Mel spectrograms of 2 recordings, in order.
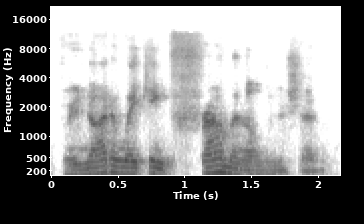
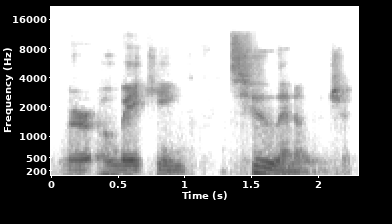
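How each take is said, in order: First: Lingering on from to set up the contrast; stress on from. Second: To marked, then a soft falling close; quietly answering from with to; stress on to. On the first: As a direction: weigh the word from against to. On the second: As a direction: land on the word to, then let it fall. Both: Shown as a demonstration. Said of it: "the subtle importance of prepositions".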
